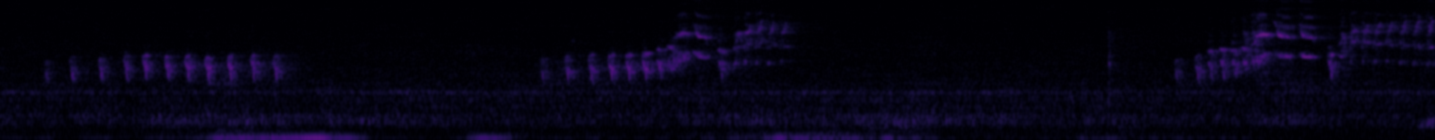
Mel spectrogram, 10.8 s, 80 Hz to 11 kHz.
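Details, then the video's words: Garden blackbird, recorded 23 May 2021, alternating long rapid rattles of dry chinking notes with bright, high, warbled phrases. A low hum runs underneath. "Song and Alarm Calls of the Blackbird"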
